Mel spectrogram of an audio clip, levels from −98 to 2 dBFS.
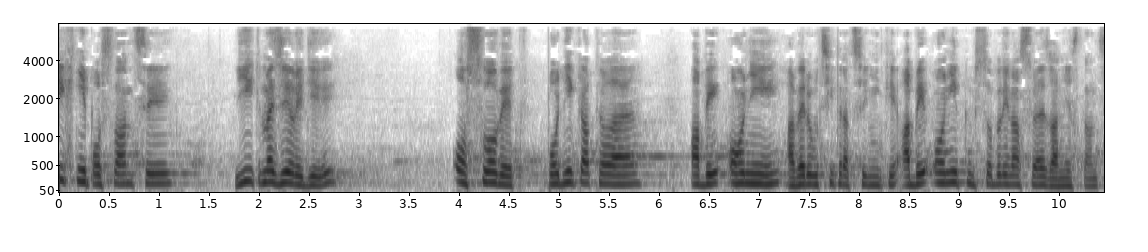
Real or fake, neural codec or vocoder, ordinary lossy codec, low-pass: fake; codec, 44.1 kHz, 3.4 kbps, Pupu-Codec; MP3, 32 kbps; 7.2 kHz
